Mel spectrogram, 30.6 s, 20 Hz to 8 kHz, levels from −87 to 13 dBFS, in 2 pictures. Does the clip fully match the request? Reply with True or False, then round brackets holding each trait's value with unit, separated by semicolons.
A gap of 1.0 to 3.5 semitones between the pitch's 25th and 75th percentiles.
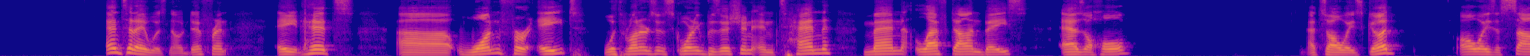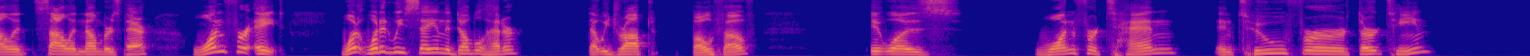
False (5.2 semitones)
